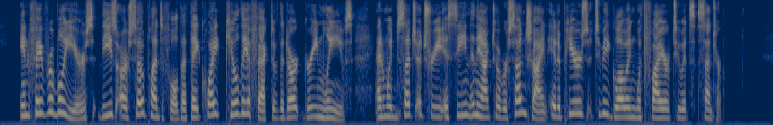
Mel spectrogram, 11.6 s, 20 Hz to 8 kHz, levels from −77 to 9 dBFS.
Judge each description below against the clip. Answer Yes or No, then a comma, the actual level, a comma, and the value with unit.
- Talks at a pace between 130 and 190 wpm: No, average, 200 wpm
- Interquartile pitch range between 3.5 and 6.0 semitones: Yes, average, 4.7 semitones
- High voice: Yes, high, 230 Hz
